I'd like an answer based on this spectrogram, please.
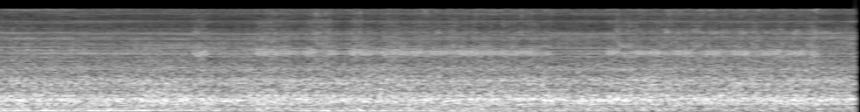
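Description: LI Direct Rotary Blue Edition rotary tattoo machine running, a steady even hum.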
